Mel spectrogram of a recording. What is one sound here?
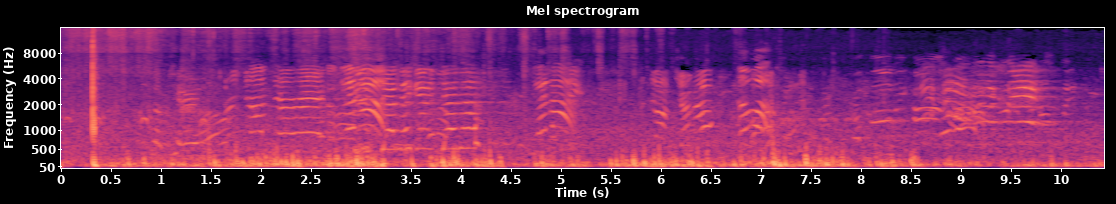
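Girls shout and call out across an open field.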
